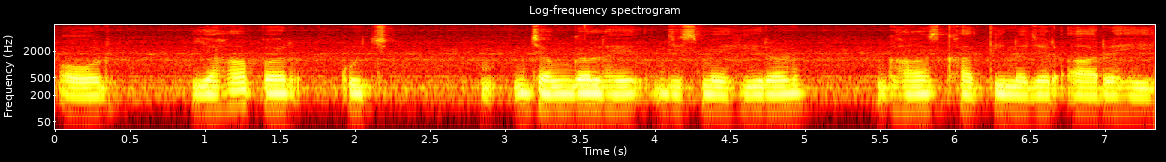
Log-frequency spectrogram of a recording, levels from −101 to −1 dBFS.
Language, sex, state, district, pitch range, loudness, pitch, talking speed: Hindi, male, Madhya Pradesh, Dhar, 100-110 Hz, -17 LUFS, 105 Hz, 105 wpm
